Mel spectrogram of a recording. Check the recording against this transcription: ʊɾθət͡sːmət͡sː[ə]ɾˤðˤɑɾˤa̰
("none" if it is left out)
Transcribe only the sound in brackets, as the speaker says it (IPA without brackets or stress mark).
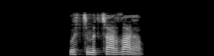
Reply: ɑ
